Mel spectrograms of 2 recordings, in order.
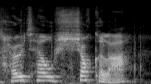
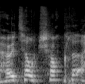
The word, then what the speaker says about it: Hotel Chocolat: Item numero uno is the MyProtein X Hotel Chocolat layered bars. Yes, you heard that right. Hotel chocolate, hotel chocolat, if you pronounce it properly, as in hot chocolate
